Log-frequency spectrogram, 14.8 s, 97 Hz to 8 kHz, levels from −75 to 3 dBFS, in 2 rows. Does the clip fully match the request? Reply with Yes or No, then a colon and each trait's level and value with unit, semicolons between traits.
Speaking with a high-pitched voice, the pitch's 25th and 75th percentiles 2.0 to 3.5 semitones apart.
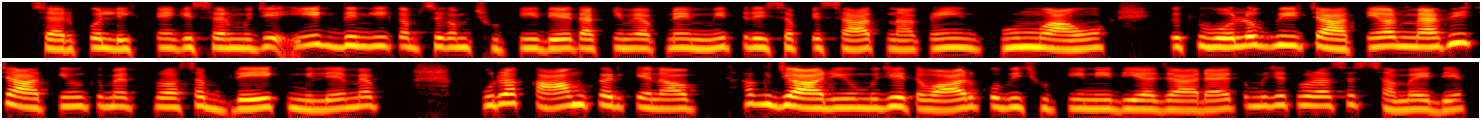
Yes: high, 230 Hz; average, 2.9 semitones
